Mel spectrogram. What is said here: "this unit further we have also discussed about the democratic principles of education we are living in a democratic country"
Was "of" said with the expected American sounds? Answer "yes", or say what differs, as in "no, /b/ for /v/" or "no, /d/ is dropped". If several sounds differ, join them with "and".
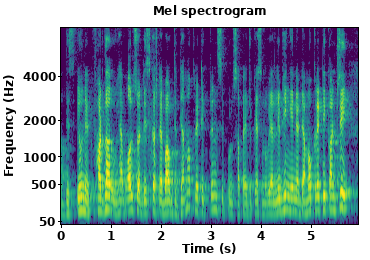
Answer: no, /p/ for /v/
